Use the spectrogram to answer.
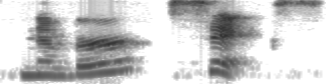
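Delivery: very slow, drawn-out announcement; going slow. Real, not acted. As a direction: announce it word by word, with a long gap. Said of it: "I'm going slow".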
